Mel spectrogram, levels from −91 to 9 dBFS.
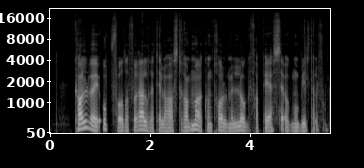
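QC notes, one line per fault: No faults to note.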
